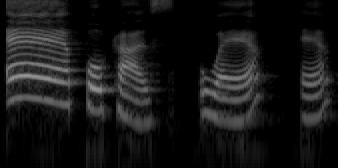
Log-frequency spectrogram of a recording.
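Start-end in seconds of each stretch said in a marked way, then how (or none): 0.0-1.8 "Épocas" with a very long, loud É; stressed syllable demonstration. Shown as a demonstration. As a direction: hold out the opening É of "Épocas". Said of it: "nossa sílaba tônica".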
